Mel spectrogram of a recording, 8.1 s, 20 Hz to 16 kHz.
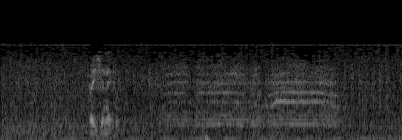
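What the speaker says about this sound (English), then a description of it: "That sounds like the train from Chicago." A passing train from Chicago rumbles past a small-town stop in the 1940s, its horn sounding in long sustained blasts under steady background rumble, with a card game's voices talking over it.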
